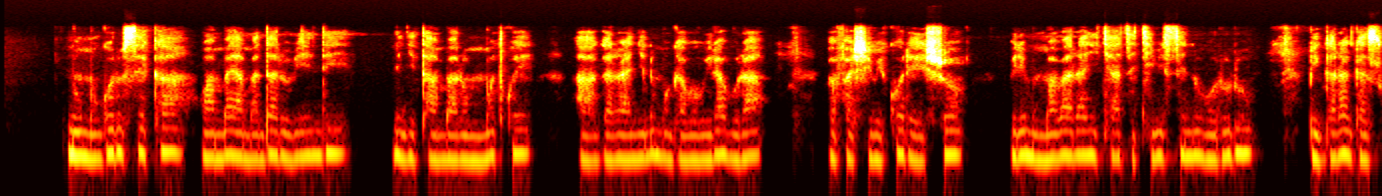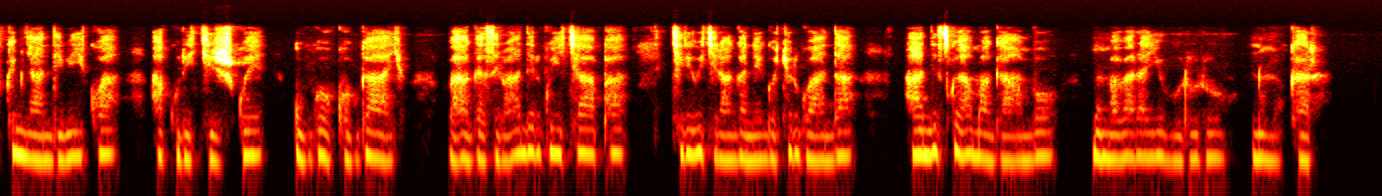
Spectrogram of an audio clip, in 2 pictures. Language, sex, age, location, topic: Kinyarwanda, female, 36-49, Kigali, health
